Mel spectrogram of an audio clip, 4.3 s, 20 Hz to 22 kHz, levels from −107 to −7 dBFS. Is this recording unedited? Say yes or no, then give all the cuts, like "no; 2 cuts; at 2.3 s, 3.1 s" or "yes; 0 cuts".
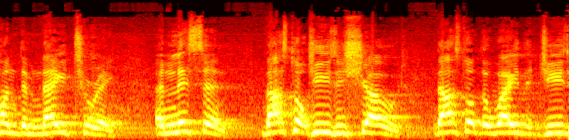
no; 3 cuts; at 1.9 s, 2.3 s, 3.2 s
